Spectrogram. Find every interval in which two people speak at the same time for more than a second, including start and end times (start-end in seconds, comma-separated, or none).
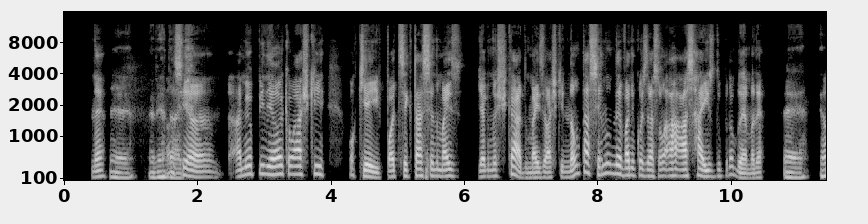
none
